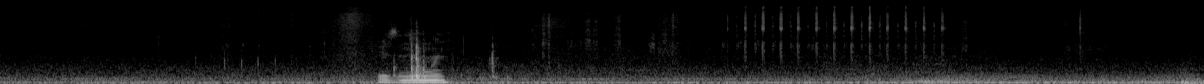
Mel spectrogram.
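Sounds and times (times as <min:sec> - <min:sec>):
steady low hum: 0:00.0 - 0:12.0
valve rattling with light clicks: 0:07.2 - 0:09.6.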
